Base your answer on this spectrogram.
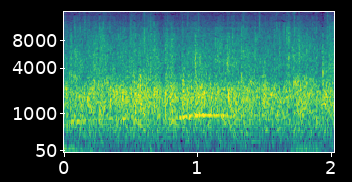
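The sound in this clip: An audience applauds a painter at a live evening event, with dense, steady clapping that holds at an even level throughout.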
